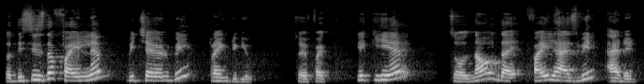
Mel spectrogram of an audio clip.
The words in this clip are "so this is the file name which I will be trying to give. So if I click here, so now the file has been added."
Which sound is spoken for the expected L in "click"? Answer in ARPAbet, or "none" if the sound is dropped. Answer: L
